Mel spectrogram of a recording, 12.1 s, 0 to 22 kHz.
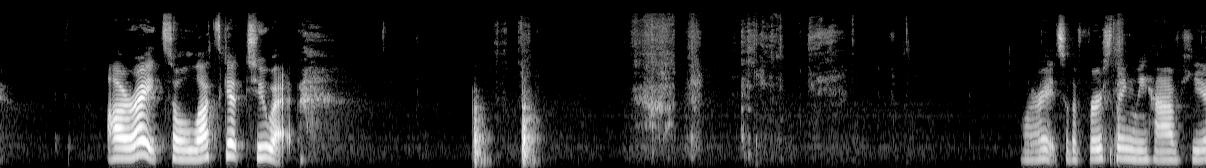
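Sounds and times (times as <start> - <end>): cardboard lid scraping and rustling: 6.3 - 8.4.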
